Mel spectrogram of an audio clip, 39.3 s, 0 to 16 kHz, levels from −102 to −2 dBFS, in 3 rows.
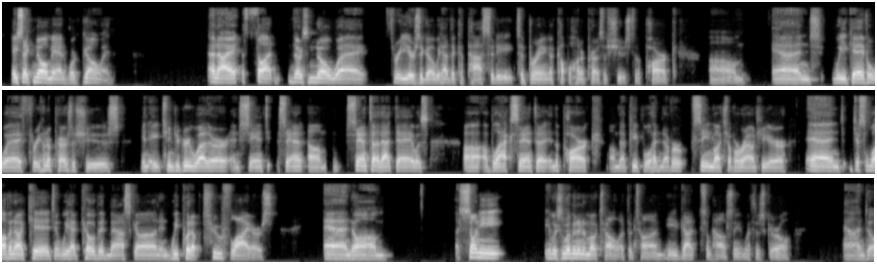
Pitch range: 115-130 Hz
